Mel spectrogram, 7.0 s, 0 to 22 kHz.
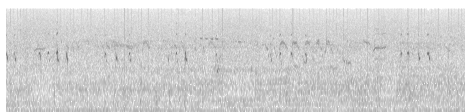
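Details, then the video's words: Common redshank, adult and juvenile, near Skoczów, Poland, on 16 June 2021: short sharp piping notes repeated in loose bursts, with fainter higher calls and steady low rumble beneath. "Krwawodziób Tringa totanus , dorosły i młody osobnik"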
